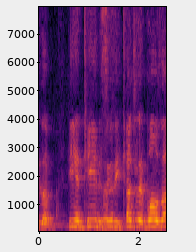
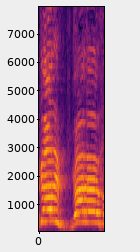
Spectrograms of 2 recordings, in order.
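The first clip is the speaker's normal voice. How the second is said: high, loud triumphant yell; retold shouting; imitated scream; 8 semitones higher, 9 dB louder than usual. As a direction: holler like hunters celebrating a hit. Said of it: "these guys screaming".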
